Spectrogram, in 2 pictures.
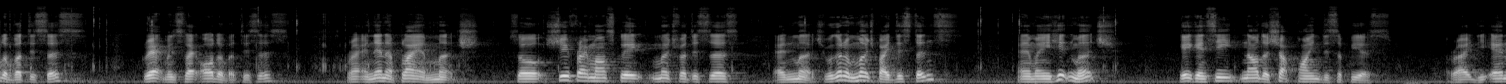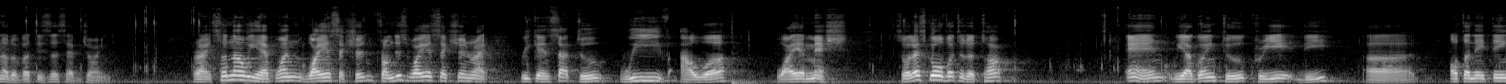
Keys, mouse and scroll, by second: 1.0-2.2 right drag, 3.1 click, 3.3-3.7 scroll up 1, 5.6-8.2 shift+right drag, 9.8 click, 15.9 right click, 16.5 click, 17.3-18.1 scroll down 1, 18.1-18.5 scroll up 1, 18.5-18.9 scroll down 1, 18.9-22.2 scroll up 1, 24.2-25.8 drag, 26.3 alt+middle click, 26.8 scroll up 1, 29.9 scroll down 1.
